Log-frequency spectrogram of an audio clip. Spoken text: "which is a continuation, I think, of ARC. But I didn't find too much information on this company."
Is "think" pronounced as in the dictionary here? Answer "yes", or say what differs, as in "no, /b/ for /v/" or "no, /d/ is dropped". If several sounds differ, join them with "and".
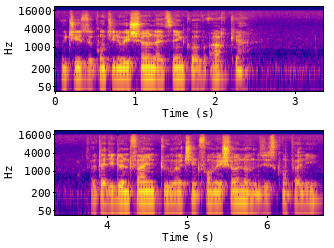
yes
